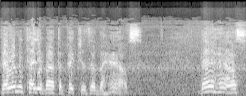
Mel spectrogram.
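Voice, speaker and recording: This man talks with an American accent at a fairly slow pace and a fairly high pitch, leaving long, frequent pauses. His loudness stays very even, and there is noticeable background noise. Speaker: family elder sharing memories. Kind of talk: oral history interview. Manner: halting, with false starts.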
